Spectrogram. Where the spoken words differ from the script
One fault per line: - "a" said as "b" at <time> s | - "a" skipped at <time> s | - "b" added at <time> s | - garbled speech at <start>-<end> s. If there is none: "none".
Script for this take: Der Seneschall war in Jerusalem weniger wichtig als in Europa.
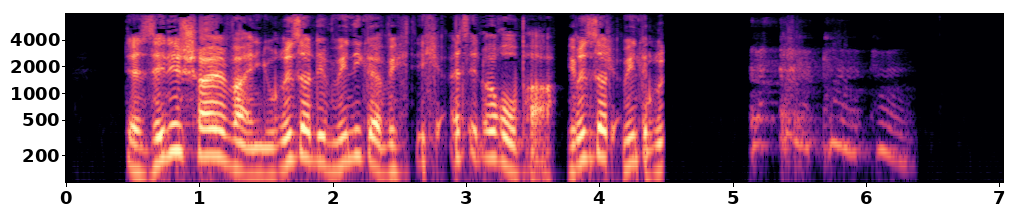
- garbled speech at 3.8-4.5 s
